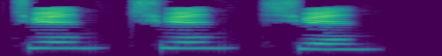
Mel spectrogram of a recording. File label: juan quan xuan 娟 圈 轩, Chinese Pinyin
